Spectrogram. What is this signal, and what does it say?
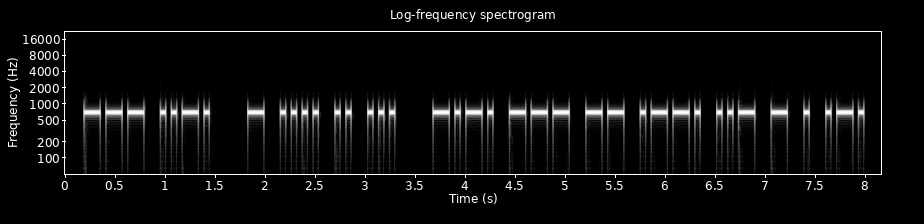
Morse code, heard as a keyed tone, about 22 wpm, 700 Hz. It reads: OF THIS COMPUTER
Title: Sentences from Top 1000 Words - Review Part 3 - 22wpm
